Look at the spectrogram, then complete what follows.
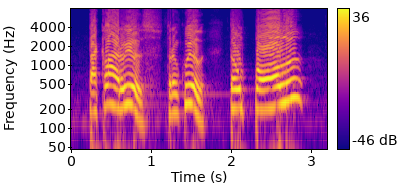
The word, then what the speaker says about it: polo: claro isso tranquilo então polo polo polo agora não tem mais acento mas ele não vai ser pronunciado com o pólo que é filhote de gavião beleza se vai pronunciar com o timbre aberto como se tivesse um acento agudo beleza maravilha ea pêra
